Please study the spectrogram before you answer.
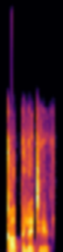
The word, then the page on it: copulative: Indian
